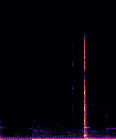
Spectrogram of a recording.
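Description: A steady low hum starts suddenly about half a second in and keeps going. A single sharp metallic click comes near the end as the new clutch pressure plate is pushed onto the flywheel's locating dowels.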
